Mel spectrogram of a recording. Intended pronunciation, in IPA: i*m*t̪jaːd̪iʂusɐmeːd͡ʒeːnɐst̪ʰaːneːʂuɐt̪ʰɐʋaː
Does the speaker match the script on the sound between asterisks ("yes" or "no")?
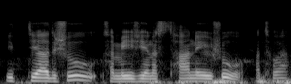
no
